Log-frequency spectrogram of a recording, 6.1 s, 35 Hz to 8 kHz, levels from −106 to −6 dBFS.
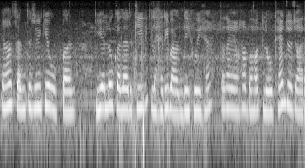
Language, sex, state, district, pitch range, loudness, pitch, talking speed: Hindi, female, Rajasthan, Bikaner, 215-245 Hz, -17 LUFS, 230 Hz, 195 wpm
